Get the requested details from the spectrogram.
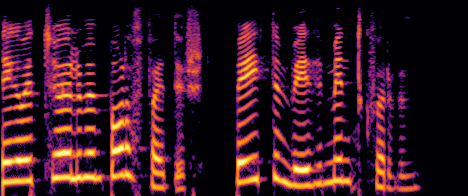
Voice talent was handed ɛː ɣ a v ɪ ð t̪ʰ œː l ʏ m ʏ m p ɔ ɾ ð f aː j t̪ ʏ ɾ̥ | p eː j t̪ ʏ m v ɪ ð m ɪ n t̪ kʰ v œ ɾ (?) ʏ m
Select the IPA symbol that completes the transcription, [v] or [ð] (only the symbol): v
